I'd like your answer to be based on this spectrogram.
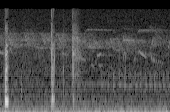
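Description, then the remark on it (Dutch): A great spotted woodpecker knocks on a tree: three dull, separate taps close by, spaced unevenly, with faint thin bird calls lingering in the background afterward. “maar ik hoor ook een specht. Hier is iets, iets aan het kloppen. Een vrij dof geklop.”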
